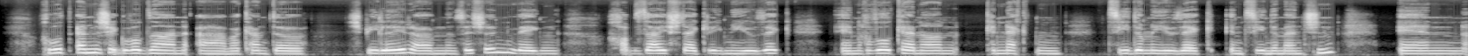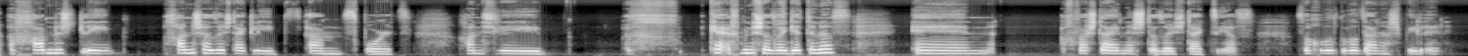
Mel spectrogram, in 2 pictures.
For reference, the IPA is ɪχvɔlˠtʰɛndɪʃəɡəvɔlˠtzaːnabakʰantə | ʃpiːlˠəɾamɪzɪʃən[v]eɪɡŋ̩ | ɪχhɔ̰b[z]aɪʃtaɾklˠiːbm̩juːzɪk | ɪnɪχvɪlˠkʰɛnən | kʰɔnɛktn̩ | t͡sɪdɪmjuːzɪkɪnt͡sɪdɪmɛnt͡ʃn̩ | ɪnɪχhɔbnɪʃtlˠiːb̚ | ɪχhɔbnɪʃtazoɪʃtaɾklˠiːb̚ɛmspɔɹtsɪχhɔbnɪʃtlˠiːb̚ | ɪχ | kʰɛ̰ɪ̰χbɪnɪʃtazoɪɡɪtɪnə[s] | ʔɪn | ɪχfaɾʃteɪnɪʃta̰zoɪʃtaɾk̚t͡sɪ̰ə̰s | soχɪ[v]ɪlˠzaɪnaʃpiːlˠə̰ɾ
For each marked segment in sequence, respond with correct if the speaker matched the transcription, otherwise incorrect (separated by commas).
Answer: correct, correct, correct, correct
